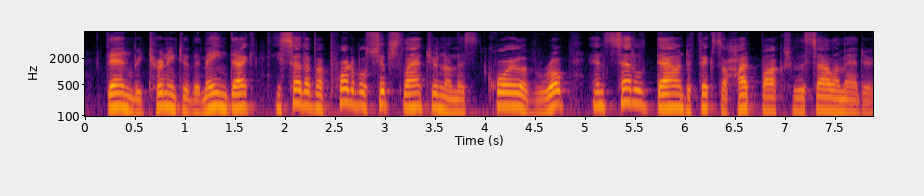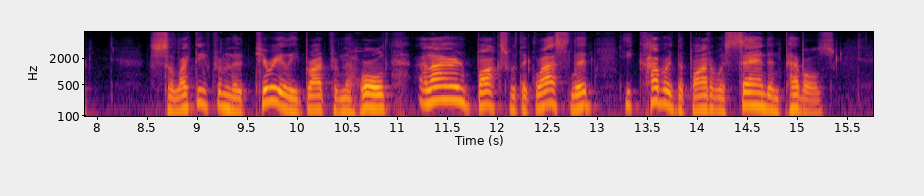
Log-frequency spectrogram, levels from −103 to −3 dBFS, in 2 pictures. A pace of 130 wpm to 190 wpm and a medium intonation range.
No: average, 200 wpm; average, 4.5 semitones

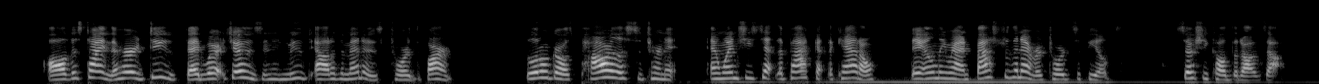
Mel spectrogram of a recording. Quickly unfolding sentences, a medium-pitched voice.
No: fast, 235 wpm; very high, 260 Hz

